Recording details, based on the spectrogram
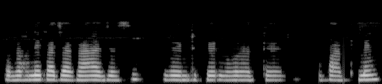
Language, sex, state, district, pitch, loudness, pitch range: Hindi, female, Bihar, Bhagalpur, 205 Hz, -21 LUFS, 200-210 Hz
